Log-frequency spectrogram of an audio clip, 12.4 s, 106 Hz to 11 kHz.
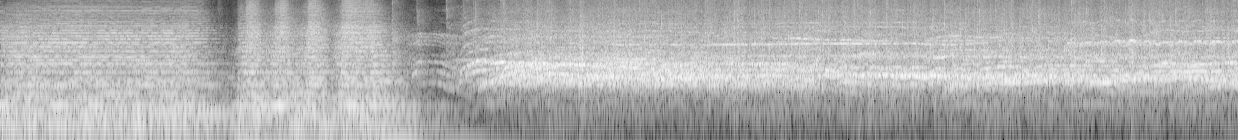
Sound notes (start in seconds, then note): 4.8 audience cheering; 5.7 audience applauding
